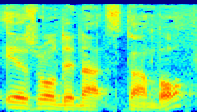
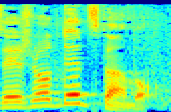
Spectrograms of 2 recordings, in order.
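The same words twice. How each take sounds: First: Said in the usual way. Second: DID punched high before "stumble"; stress on DID. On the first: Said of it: "He did not say". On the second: Shown as a demonstration. Teacher correcting a misreading of Paul, strong stress on DID. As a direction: lean hard on the word DID, then fall away. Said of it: "He says Israel did stumble".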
